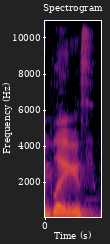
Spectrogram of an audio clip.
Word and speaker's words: Blaise: I say Blaise, okay, because I am not French, but the French way is like bleu.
